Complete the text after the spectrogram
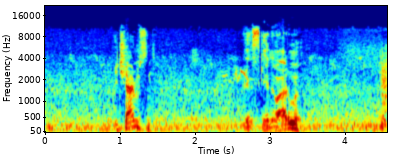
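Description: Another man answers.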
